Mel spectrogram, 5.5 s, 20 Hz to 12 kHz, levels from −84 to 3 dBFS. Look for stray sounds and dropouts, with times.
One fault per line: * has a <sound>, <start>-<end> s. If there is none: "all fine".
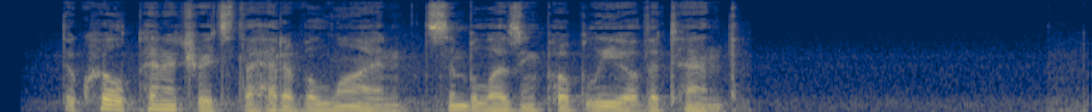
all fine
